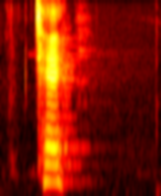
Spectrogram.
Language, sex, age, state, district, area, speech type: Hindi, female, 30-45, Madhya Pradesh, Katni, urban, read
